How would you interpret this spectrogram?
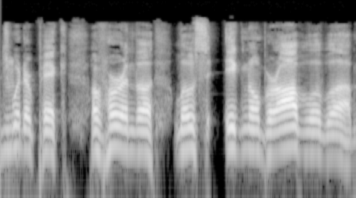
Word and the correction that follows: Ingobernables: Man, I always butcher that. – Ingobernables, which is obviously a shout out to Andrade, her real life boyfriend, apparently right now, who started that faction in Mexico.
